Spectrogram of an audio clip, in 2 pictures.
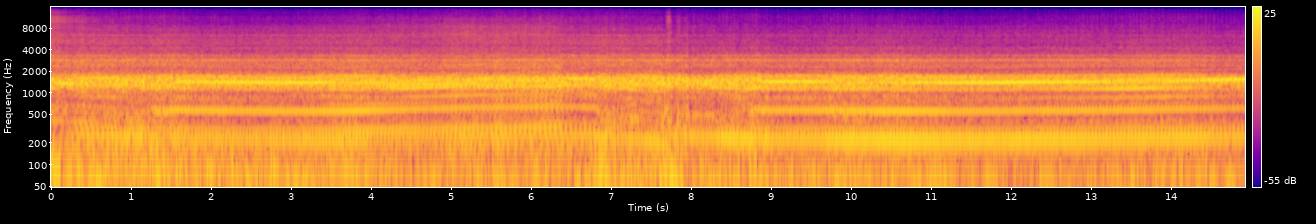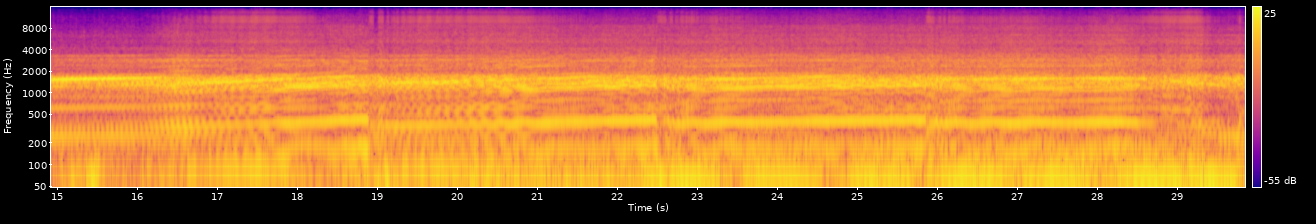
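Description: Formula One car's engine heard onboard at speed: the revs drop sharply just after the start and again around 7–8 seconds, climb slowly through the middle, then rise in steps with upshifts at about 19, 22 and 26 seconds, and fall near the end. Wind noise rushes under the engine throughout.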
